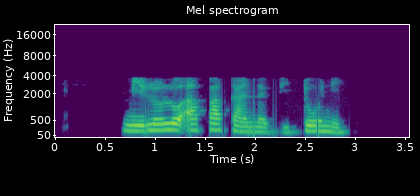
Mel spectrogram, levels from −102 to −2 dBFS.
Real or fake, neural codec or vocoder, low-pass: real; none; 3.6 kHz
